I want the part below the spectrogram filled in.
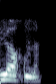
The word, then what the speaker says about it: horme: quelque chose qu'on appelle l'orme, qui est une force qui le pousse au travail. L'orme, ça s'écrit H-O-R-M-E.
